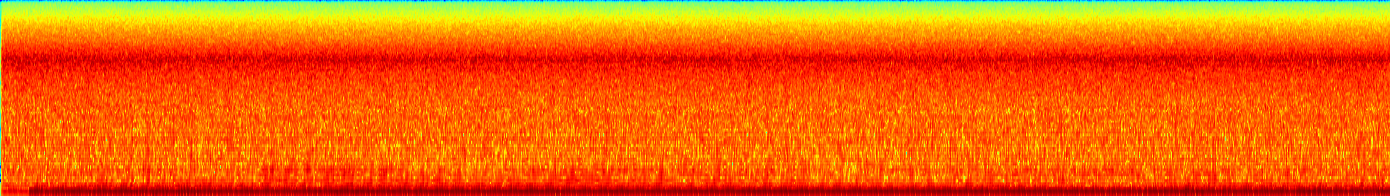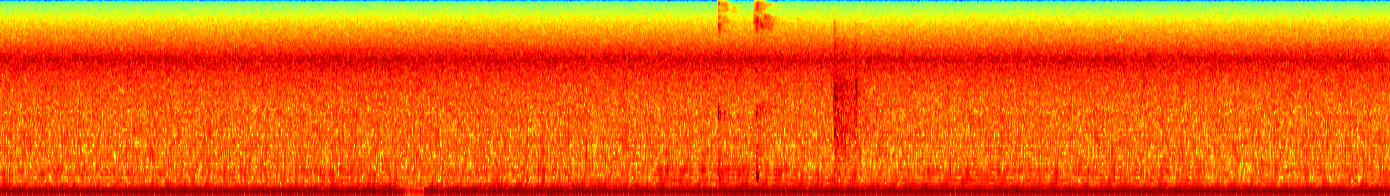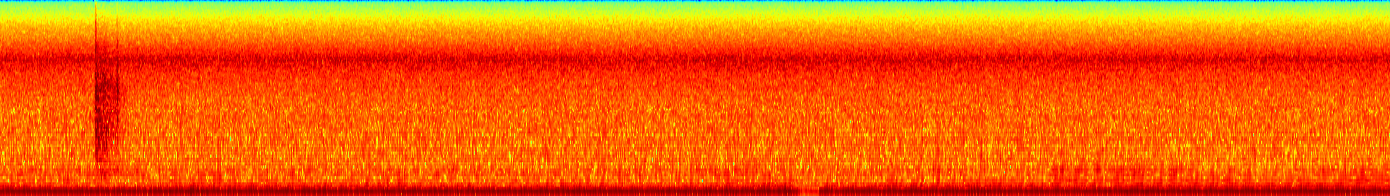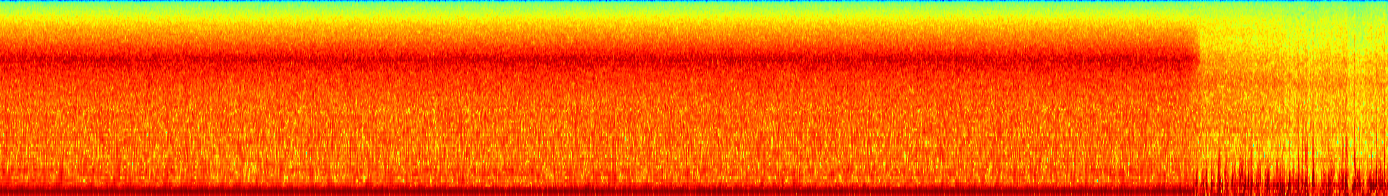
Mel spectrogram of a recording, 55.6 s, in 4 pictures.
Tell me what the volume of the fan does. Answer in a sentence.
The loudness of the fan stays about the same.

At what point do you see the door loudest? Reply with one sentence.
The loudest moment of the door is at 29 seconds.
